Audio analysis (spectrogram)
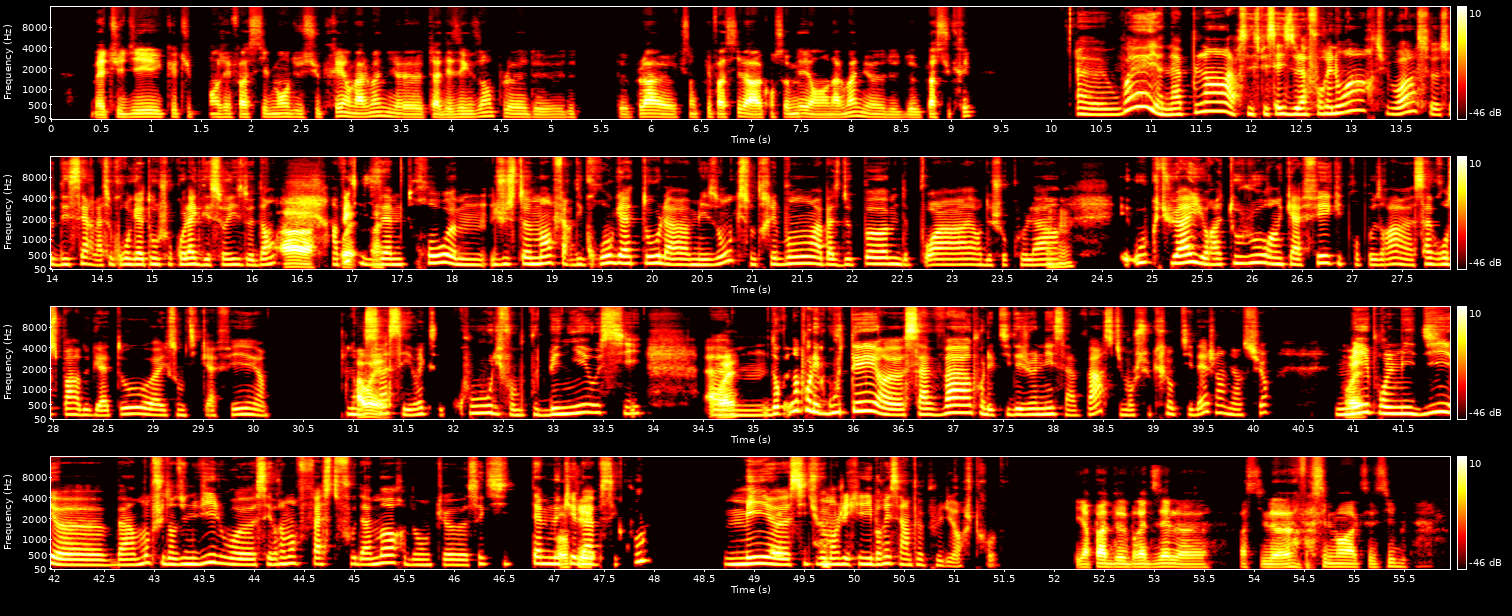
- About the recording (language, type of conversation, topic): French, podcast, Comment t’organises-tu pour cuisiner quand tu as peu de temps ?
- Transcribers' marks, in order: stressed: "sucrés"; stressed: "ouais"; "déjeuner" said as "déj"; stressed: "Mais"; tapping; chuckle; laughing while speaking: "facile, heu, facilement"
